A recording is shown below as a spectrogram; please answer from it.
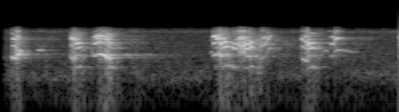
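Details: Jake, a Black and Tan Coonhound puppy, barking as its owner leaves; four bursts of high, yelping barks with howling, slightly wavering tones, grouped in pairs with short quiet gaps.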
